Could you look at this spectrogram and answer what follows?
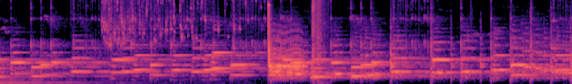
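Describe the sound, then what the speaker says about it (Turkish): A cartoon watering can watering toy vegetables gives soft dripping and trickling water sounds, set among light musical tones and bright sound effects, with one sharp splash burst midway. "Tık tık sulama kabını bulmuş. Oyuncak sebzeleri suluyor."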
